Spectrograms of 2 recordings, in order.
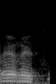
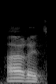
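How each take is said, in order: First: The first vowel is an 'eh' sound. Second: The first vowel is an 'ah' sound. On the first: The word stands in its ordinary, non-pausal form. The speaker calls it wrong. "ולא ארץ" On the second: The word stands at a major pause in the verse. The speaker calls it right. "ארץ ולא"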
